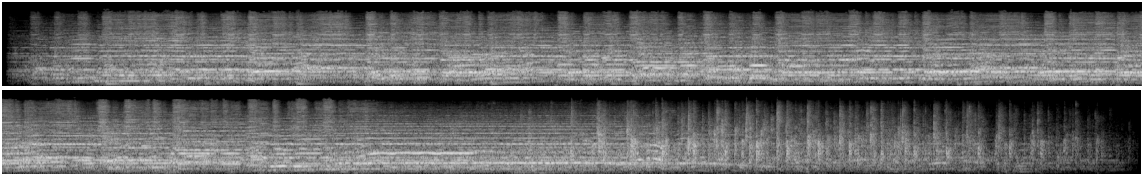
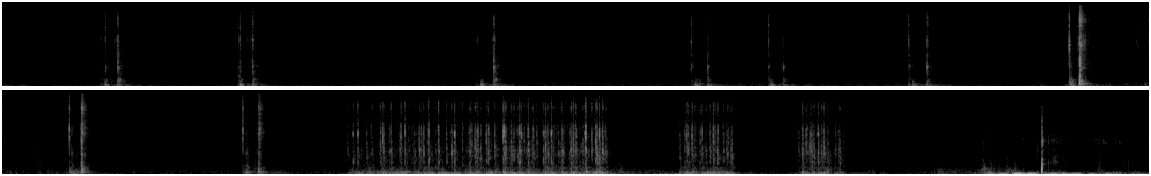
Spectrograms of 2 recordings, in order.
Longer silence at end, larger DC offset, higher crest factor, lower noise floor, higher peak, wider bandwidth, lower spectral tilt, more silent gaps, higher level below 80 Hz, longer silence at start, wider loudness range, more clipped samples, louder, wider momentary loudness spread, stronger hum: first, 0.45 s vs 0 s; neither; second, 14 dB vs 34 dB; second, -41 dBFS vs -76 dBFS; first, -2 dBFS vs -8 dBFS; second, 15 kHz vs 19 kHz; about the same, -1.5 dB/octave vs -2.5 dB/octave; neither; about the same, -56 dBFS vs -52 dBFS; second, 0.1 s vs 1 s; second, 6 LU vs 18 LU; neither; first, -14 LUFS vs -41 LUFS; second, 10 LU vs 21 LU; neither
